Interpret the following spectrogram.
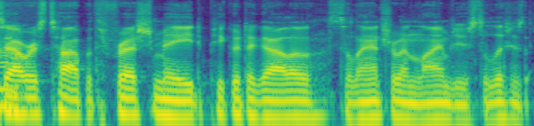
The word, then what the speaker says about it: pico de gallo: Pico de gallo. I can't eat pico de gallo, though. Pico de gallo, yeah. Yeah, you don't pronounce That's right, the L's you don't pronounce.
